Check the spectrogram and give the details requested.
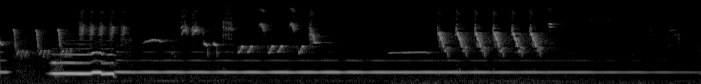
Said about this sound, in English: A wild and remarkable performance between musicians and songbirds. Nightingales, presented by Verity Sharp.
